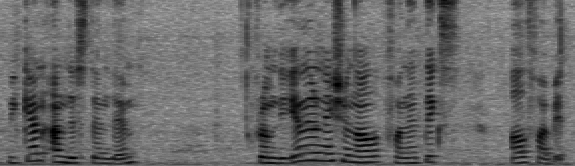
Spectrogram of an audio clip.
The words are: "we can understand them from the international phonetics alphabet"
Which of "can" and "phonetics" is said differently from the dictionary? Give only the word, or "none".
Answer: none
